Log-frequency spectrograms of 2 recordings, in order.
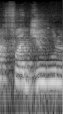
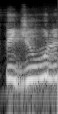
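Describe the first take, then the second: First: फजूल said "fa-jool"; short "a" in the first syllable of फजूल; "fa" opening on फजूल; correct first vowel. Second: फिजूल said "fi-jool"; short "i" in the first syllable of फिजूल; "fi" opening on फिजूल; wrong first vowel. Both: Shown as a demonstration. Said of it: "फिजूल शब्द नहीं होता".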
